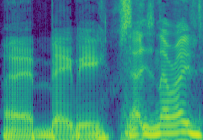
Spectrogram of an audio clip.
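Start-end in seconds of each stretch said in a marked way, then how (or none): 0.0-1.1 exaggerated, very low, put-on big bass voice. Acting out how the listener talks, in a put-on big deep voice. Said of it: "you're putting on this big, deep voice".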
